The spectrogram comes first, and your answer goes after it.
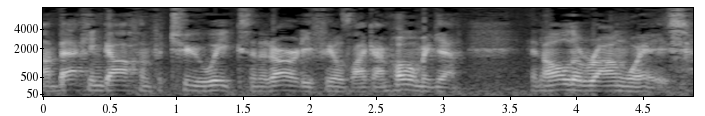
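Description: A man puts on a gravelly character voice at a medium pitch. He talks at a fairly quick pace over light background noise. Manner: gritty noir.

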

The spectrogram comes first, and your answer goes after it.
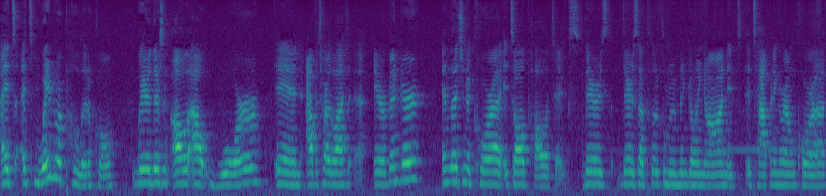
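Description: A woman talks at a fairly quick pace. Hers is a normal speaking voice, pitched at a medium level. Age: 20s. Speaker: podcast host. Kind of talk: solo pop-culture review.

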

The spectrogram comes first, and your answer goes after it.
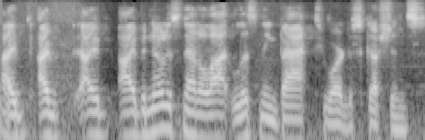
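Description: A man speaks at a medium pitch with very even loudness. His intonation is lively and his pace fairly slow. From born in New Jersey, lived mostly in the American South. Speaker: podcast co-host. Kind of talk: casual conversational.

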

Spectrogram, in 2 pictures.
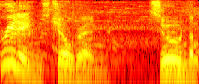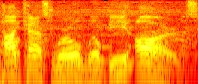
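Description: Music plays behind a man using a put-on character voice. He speaks very slowly in a fairly high pitch. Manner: villainous, put-on.

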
